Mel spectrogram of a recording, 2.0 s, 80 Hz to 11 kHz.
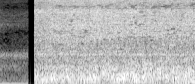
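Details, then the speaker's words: Pressure canner processing raw chicken: a sudden steady hiss of steam venting from the top, which is normal. It should vent about 10 minutes before the jiggler weight goes on to bring it up to pressure. "that is the steam coming out venting that's what you want you want that when you're when you're trying to get everything to come up to a boil and you let it vent for about 10 minutes"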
